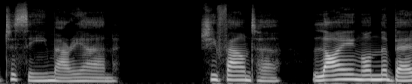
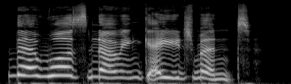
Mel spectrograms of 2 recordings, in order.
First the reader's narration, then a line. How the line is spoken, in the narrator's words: cried Marianne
